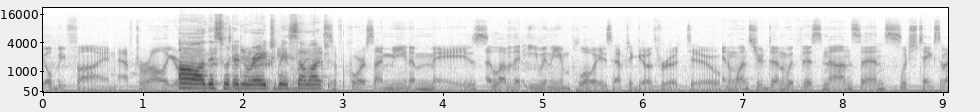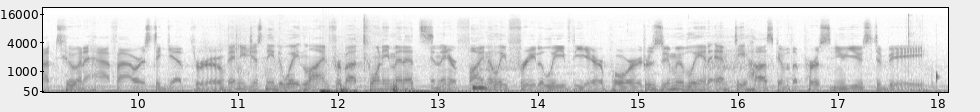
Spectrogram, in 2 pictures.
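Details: Adult speakers; no disorder.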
